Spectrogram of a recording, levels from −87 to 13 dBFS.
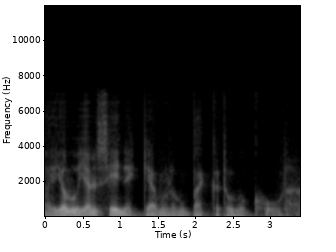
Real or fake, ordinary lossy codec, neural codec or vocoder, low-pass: fake; none; codec, 16 kHz, about 1 kbps, DyCAST, with the encoder's durations; 7.2 kHz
